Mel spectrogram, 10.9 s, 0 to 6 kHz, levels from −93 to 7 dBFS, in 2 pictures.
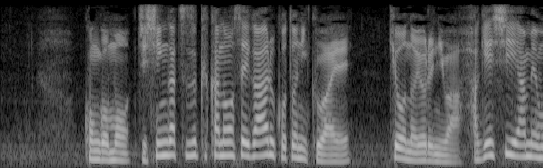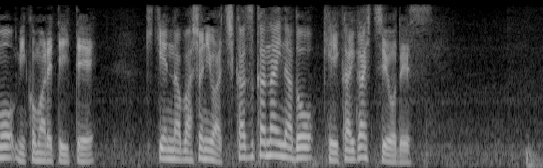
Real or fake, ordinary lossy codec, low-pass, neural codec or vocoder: real; MP3, 48 kbps; 5.4 kHz; none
